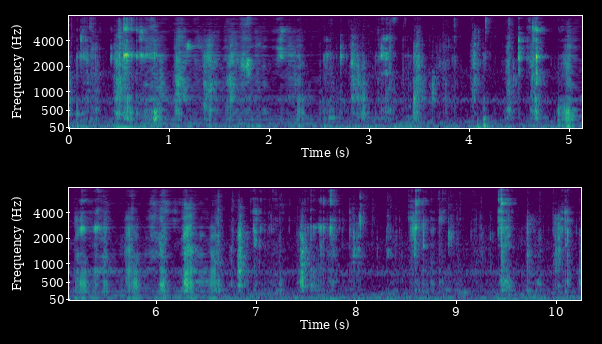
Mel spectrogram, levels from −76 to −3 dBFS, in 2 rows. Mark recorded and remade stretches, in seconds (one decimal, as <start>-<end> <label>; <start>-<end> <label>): 0.0-0.7 recorded; 0.7-2.5 remade; 2.5-4.9 recorded; 4.9-6.6 remade; 6.6-10.3 recorded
